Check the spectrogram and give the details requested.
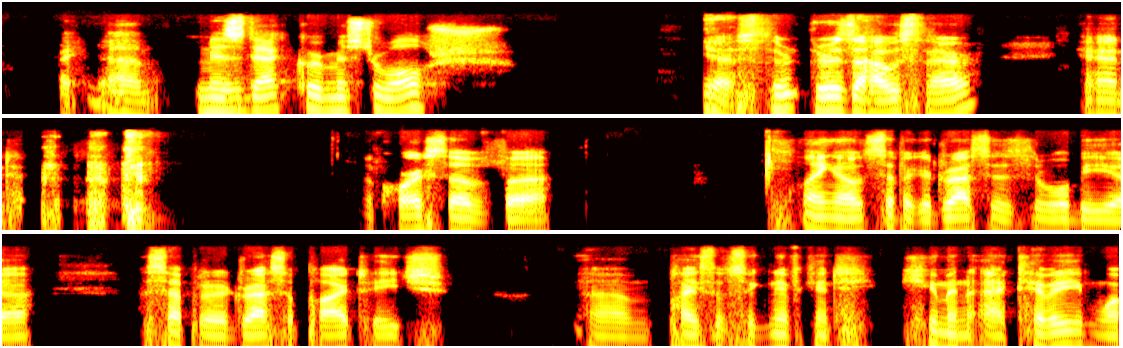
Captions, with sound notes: - Ms. Deck or Mr. Walsh? - Yes, there is a house there and (clearing throat) the course of playing out civic addresses there will be a separate address applied to each place of significant human activity,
